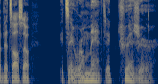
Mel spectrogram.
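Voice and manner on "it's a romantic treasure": very low, slow, drawn-out promo announcer voice. Doing a movie trailer line: Liam Neeson voice. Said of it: "my same voice, which is also Liam Neeson".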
